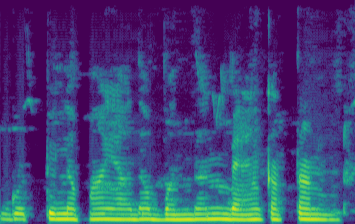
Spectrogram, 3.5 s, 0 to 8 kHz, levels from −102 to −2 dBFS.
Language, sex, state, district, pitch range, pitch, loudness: Kannada, female, Karnataka, Belgaum, 180-190 Hz, 185 Hz, -15 LUFS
